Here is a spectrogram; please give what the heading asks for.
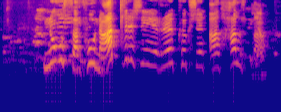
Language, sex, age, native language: Icelandic, female, 12, Icelandic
